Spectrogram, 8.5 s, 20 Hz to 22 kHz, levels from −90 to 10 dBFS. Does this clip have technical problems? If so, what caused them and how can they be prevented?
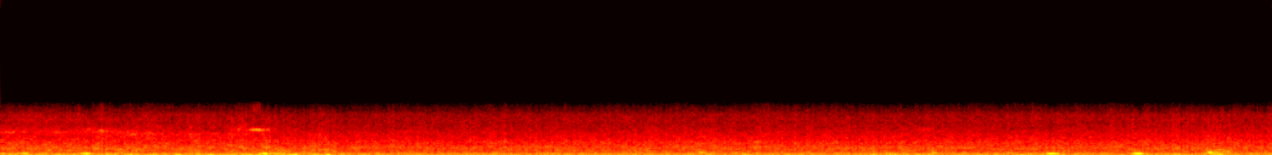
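Yes. The speech went through the AMR wideband (HD Voice) codec at what sounds like its lowest mode, around 6.6 kbit/s, so its pulse-driven vocal tract model is starved of bits. Throughout, voices sound rough and raspy, with nothing above 7.2 kHz. Prevent it by running AMR-WB at 12.65 kbit/s or higher.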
